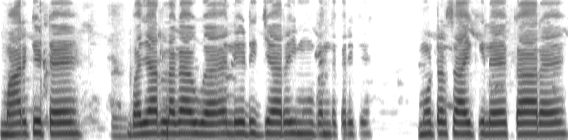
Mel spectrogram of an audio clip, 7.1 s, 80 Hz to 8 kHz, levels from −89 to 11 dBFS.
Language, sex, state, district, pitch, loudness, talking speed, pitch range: Hindi, female, Uttar Pradesh, Budaun, 225 Hz, -14 LUFS, 160 wpm, 220-230 Hz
